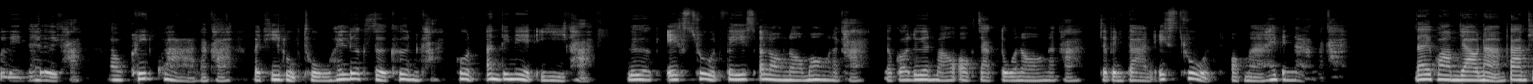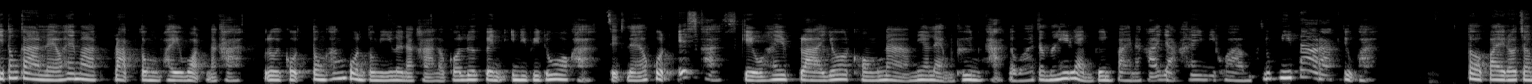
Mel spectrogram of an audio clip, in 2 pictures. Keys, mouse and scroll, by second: 0.5 right click, 4.7 alt+e, 13.7 middle click, 18.1 click, 21.8 s, 28.0-29.8 middle drag, 30.1 middle click.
